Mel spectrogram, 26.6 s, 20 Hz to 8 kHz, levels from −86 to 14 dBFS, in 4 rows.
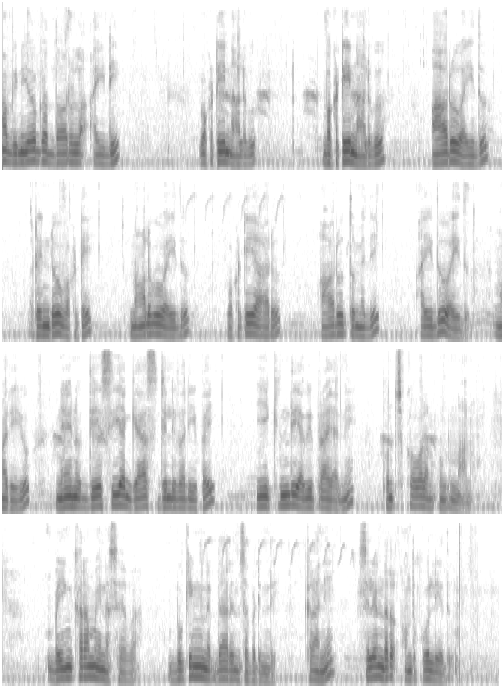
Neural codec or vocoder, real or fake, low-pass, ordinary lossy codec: vocoder, 22.05 kHz, 80 mel bands, Vocos; fake; 7.2 kHz; MP3, 48 kbps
